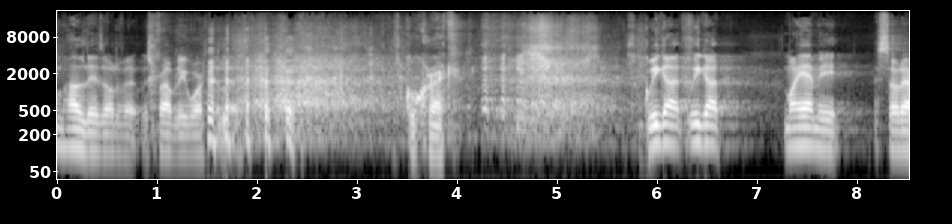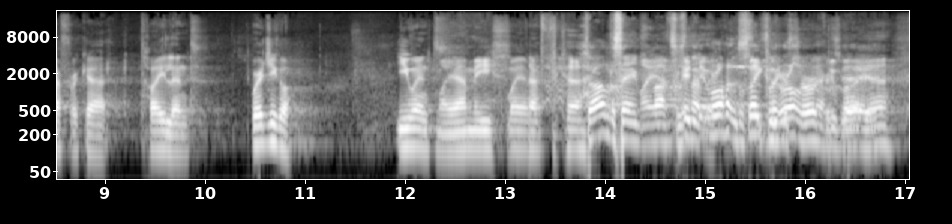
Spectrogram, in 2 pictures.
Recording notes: TFP LIVE in Castlebar. Welcome to the very first live roadshow of The Football Pod. The Football Pod LIVE in Castlebar.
